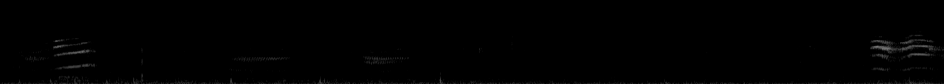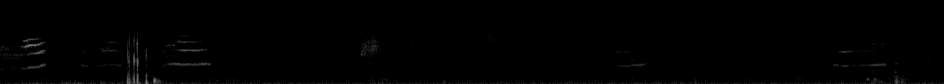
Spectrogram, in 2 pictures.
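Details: A mother cat with her kittens in Vratnik, Sarajevo: short high mewing calls in bursts, a cluster of rising-falling squeaky meows near the middle, scattered quieter mews later, with knocks and faint background noise.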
